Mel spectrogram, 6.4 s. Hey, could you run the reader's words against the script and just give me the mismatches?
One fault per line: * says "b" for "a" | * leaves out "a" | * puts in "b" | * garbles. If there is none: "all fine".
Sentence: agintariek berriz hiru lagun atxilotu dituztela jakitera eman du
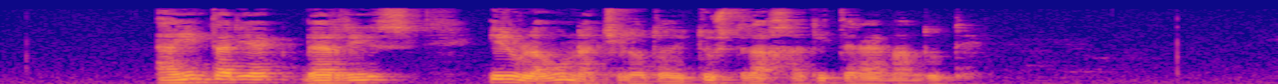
* says "dute" for "du"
